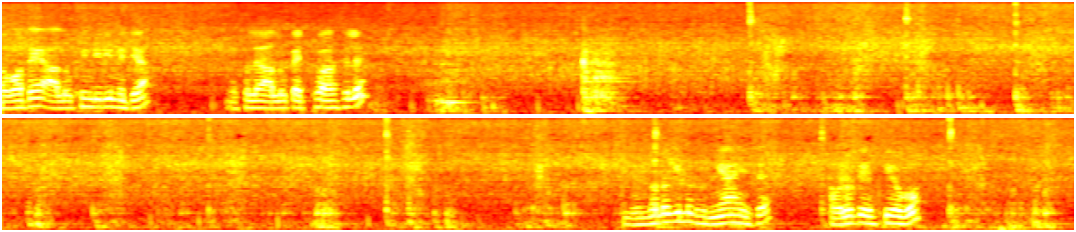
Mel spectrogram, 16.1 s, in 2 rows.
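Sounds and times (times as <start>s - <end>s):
meat frying and sizzling: 0.0s - 16.0s
metal spatula scraping pan: 3.2s - 3.8s, 5.6s - 16.0s
spatula clicking against pan: 5.6s - 5.8s, 6.7s - 8.0s, 10.9s - 13.2s, 14.1s - 16.0s.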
